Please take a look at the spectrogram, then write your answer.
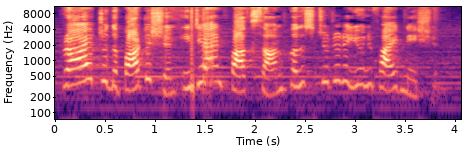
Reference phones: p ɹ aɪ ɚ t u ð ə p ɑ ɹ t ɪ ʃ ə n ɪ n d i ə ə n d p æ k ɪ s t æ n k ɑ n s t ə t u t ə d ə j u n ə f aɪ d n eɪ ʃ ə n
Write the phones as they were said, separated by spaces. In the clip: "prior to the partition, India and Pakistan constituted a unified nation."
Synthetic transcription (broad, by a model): p ɹ aɪ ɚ t u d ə p ɑ ɹ t ɪ ʃ ə n ɪ n d i ə ə n d p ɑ k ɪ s t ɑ n k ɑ n s t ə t u t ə d ə j u n ə f aɪ d n eɪ ʃ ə n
